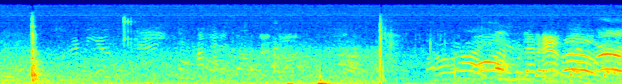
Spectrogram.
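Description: Two sharp cracks on a baseball field, one just after the start and one near four seconds in, with a low thump just before the second. Shouting voices follow in the last seconds.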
